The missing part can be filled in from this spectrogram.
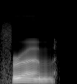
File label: VOICEFX ELCTR 140; Techno2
